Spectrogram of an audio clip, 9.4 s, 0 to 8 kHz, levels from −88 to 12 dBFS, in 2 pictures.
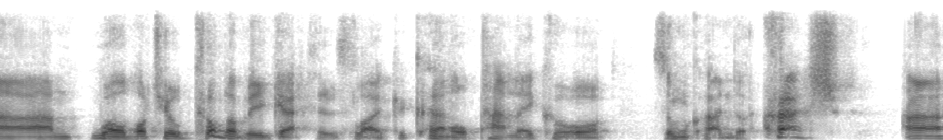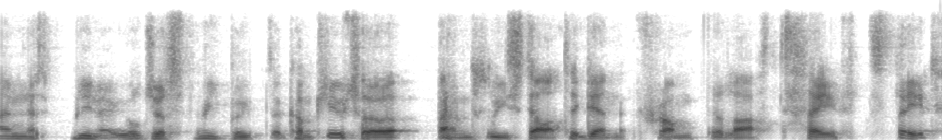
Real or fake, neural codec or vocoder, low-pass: fake; codec, 24 kHz, 1.5 kbps, HILCodec; 7.2 kHz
